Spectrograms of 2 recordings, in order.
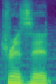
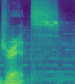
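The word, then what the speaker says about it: Drizzt: this series The Legend of I'm sure it's pronounced drizzit but I just like saying dritz so these this is the first three books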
